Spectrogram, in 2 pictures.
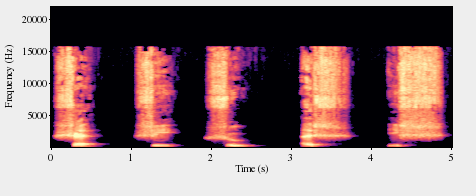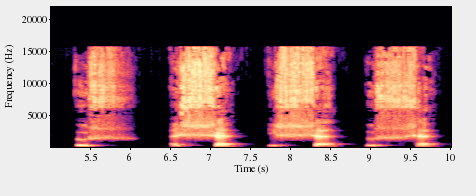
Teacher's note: Şin harfi dilin orta kısmının üst damağa yapıştırılmadan kaldırılmasıyla çıkar. İnce bir harftir.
